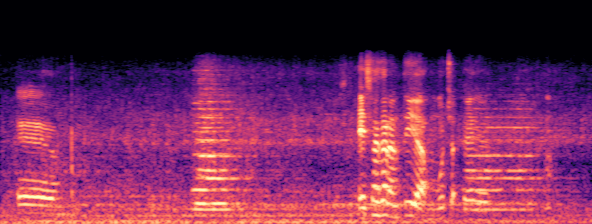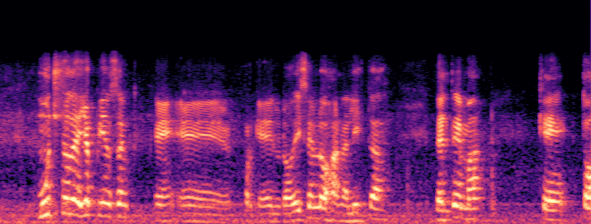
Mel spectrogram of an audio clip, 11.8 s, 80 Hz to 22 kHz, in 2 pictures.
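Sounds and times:
speech: 0.2 - 0.8, 1.5 - 2.6, 3.4 - 5.1, 6.3 - 11.8
passing train horn blast: 1.9 - 2.8, 4.6 - 5.8.

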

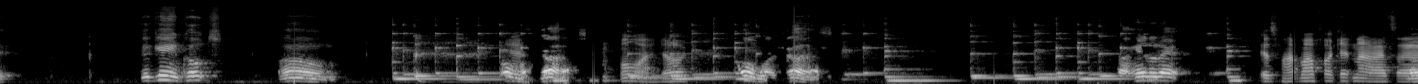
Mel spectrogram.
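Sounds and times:
speech: 1.4 - 9.1, 11.2 - 14.1
mobile phone ringing with a stepped electronic melody: 3.9 - 12.6.

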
